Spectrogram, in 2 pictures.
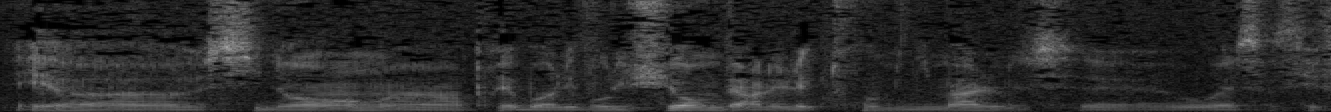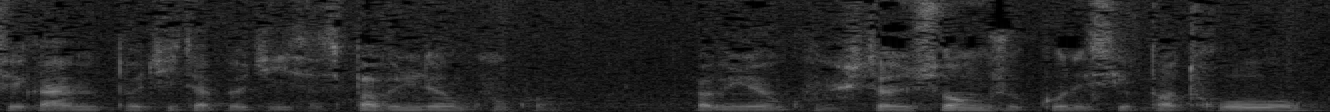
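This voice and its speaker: A man's voice: deep voice, level tone, a little fast, a little mellow, slight background noise. A man from Toulouse, a DJ and producer, giving loose, rambling interview answers that trail off with fillers. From Toulouse, France. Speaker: electronic music DJ and producer.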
